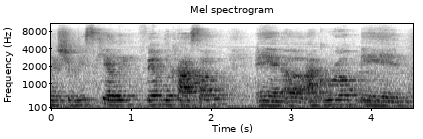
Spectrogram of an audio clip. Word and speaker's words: Femmeblaicasso: With that being said, I have a good friend of mine, Miss How you pronounce that? Femmeblaicasso.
